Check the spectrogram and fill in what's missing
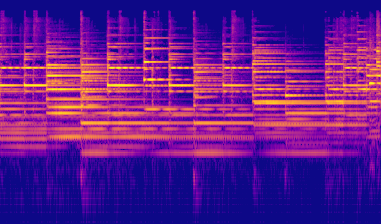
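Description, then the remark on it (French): Carillon bells in Provence, France ring out a melody, one struck note after another at a steady pace, each tone lingering and overlapping the next in a full, resonant wash. No voices are heard. “Quel type de morceaux vous jouez au carillon?”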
